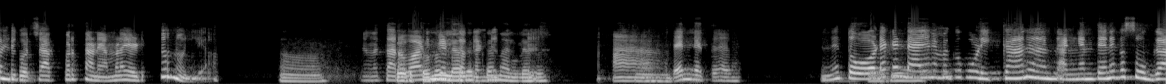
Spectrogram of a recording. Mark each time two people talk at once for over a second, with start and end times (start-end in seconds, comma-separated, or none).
4.1-5.3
